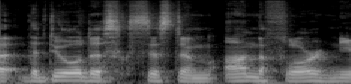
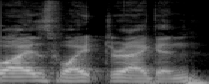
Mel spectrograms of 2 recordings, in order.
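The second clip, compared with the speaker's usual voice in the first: usual speaking voice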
